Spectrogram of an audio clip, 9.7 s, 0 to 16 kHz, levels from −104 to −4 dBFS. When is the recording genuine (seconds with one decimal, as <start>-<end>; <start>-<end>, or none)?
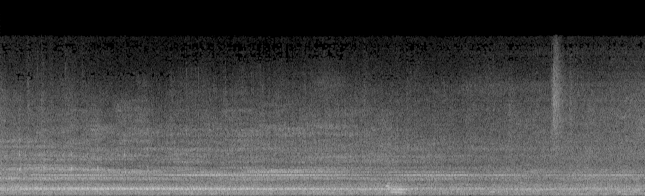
none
